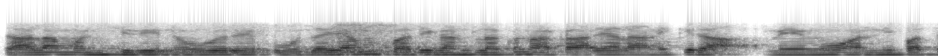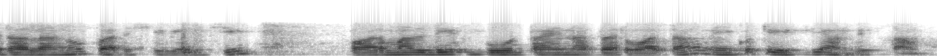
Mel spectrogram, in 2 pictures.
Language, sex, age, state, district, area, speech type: Telugu, male, 18-30, Telangana, Nizamabad, urban, conversation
